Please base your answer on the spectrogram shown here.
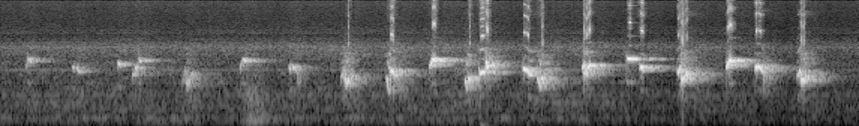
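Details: Sooty-headed bulbul sings a slow yet rapid-fire ropel, recorded for tutoring other birds: flowing chain of liquid whistled phrases, speeding up midway, about two and a half per second, with sharp high ticks.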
